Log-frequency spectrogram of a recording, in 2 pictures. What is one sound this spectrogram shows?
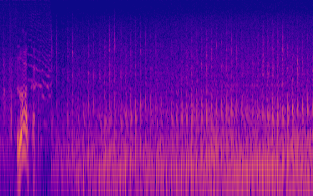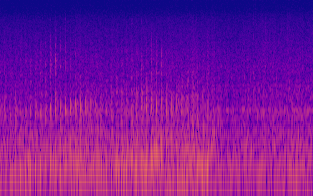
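A boat engine chugs steadily.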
